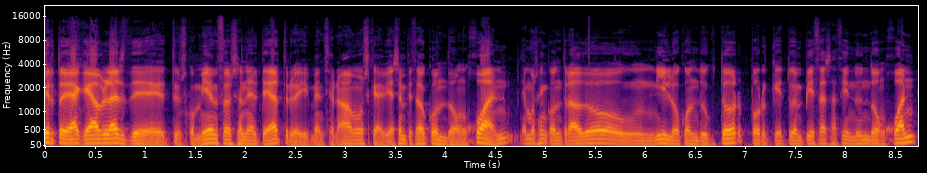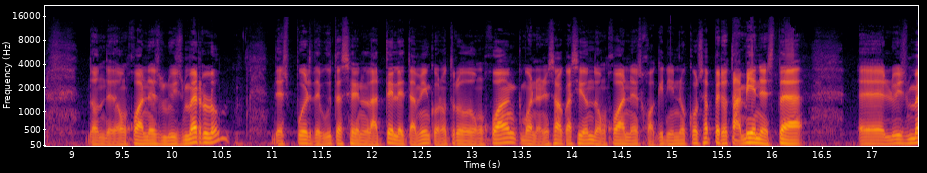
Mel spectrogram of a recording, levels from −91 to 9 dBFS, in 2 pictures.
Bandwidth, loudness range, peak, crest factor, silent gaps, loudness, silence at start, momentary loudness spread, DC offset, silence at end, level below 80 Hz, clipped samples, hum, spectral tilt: 13 kHz; 3 LU; 0 dBFS; 18 dB; none; -18 LUFS; 0 s; 8 LU; under 0.1%; 0 s; -42 dBFS; under 0.1%; none; -7 dB/octave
